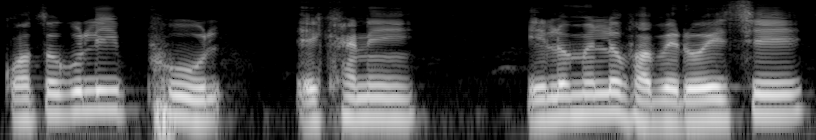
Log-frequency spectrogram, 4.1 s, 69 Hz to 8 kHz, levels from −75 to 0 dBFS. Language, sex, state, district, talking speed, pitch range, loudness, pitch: Bengali, male, West Bengal, Alipurduar, 90 wpm, 140-165 Hz, -15 LUFS, 150 Hz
